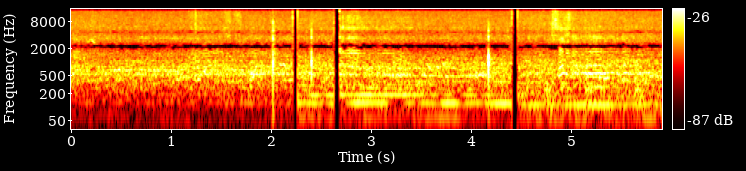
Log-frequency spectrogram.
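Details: Honey bee in Pakistan, a low droning hum that swells for about two seconds in mid-clip over steady background noise, broken by a few sharp clicks and brief dropouts.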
